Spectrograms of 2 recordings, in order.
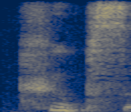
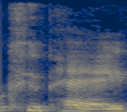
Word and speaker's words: coupe: I like a flute for these bubbly drinks, but we use our coops or coupe, depending on how you pronounce it, for other cocktails.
